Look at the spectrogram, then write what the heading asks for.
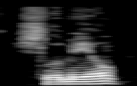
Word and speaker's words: Schlemiel: I pronounce it. Schlemiel.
